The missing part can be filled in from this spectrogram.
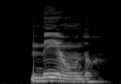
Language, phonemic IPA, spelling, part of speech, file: French, /me.ɑ̃dʁ/, méandre, noun / verb, LL-Q150 (fra)-méandre.wav
- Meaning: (noun) meander (winding, crooked or involved course); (verb) inflection of méandrer: 1. first/third-person singular present indicative/subjunctive 2. second-person singular imperative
